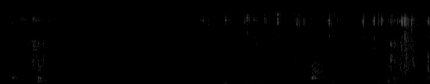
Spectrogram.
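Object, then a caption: Bar of soap. A small craft knife carves into a solid, dry, hand-sized white bar of soap, and crumbly flakes fall off. The result is a run of soft, bright, crinkly scraping and crunching bursts at an uneven pace. They start faint and grow louder and denser in the second half.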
